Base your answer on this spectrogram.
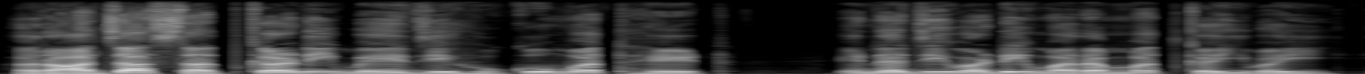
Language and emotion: Sindhi, neutral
